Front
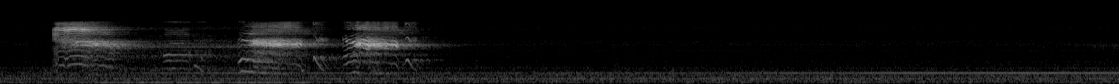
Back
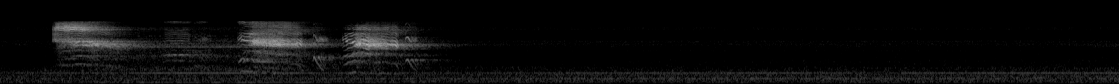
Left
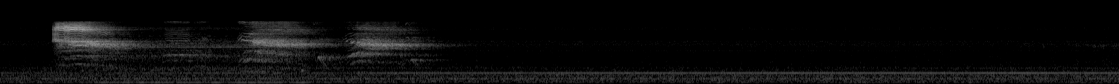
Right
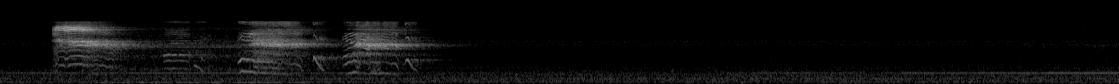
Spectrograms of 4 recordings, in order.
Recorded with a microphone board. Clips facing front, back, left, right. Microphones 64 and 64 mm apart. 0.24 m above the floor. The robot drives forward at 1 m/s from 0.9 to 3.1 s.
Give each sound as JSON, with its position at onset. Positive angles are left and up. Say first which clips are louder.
{"t": 0.5, "sound": "a baby crying", "louder": "even, even", "azimuth_deg": -40, "distance_m": 3.5}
